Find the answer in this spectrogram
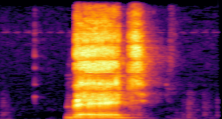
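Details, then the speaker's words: Deliberate burping of an English swear word: one loud, voiced, rumbling burp lasting about half a second, then silence; burping. "hello today I'm going to make some English bad words burping as some of you ask I'll start"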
